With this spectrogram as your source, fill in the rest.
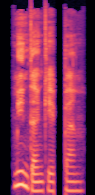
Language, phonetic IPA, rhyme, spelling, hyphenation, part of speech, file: Hungarian, [ˈmindɛŋkeːpːɛn], -ɛn, mindenképpen, min‧den‧kép‧pen, adverb, Hu-mindenképpen.ogg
